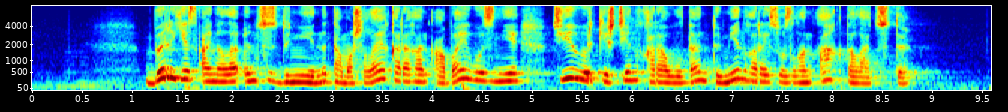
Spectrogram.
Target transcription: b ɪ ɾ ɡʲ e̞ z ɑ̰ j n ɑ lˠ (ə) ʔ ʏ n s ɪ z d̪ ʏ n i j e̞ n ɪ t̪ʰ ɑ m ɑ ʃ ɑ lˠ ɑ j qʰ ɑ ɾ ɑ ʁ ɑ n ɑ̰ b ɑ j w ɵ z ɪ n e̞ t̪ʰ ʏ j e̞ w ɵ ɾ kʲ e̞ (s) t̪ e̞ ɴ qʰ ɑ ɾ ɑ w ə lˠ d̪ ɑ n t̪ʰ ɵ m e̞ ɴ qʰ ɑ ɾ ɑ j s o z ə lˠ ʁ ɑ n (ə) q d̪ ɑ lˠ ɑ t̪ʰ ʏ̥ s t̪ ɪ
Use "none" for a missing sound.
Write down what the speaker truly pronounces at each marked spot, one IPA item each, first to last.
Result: ɑ, ʃ, ɑ

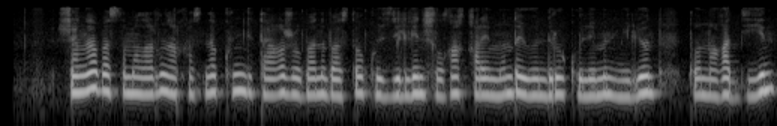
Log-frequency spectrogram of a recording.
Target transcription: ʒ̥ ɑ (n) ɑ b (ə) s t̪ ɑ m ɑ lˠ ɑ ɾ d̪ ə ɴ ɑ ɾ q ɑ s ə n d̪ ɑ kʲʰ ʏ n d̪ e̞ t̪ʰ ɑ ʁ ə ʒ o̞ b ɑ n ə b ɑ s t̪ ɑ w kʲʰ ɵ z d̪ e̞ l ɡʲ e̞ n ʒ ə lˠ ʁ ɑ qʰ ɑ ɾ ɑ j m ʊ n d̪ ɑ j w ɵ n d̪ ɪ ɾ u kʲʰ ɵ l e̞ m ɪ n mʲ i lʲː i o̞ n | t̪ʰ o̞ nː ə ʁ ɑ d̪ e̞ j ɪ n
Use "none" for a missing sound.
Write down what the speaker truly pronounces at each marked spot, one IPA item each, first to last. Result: ɴ, ɑ

